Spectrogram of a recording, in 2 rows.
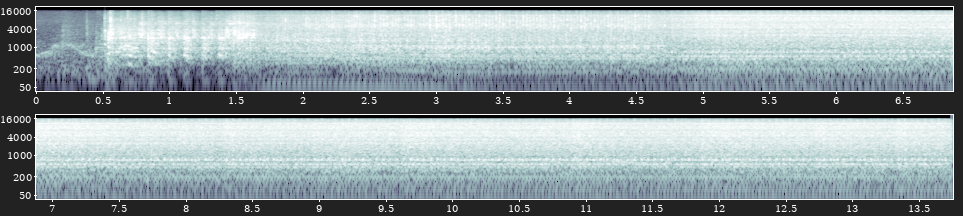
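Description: The 2.0-litre FSI four-cylinder petrol engine of a VW Passat B6 is cranked by the starter for about a second, catches and idles. It runs unevenly at first, freshly refilled after an oil and filter change, until oil pressure builds, then settles into a steadier idle about five seconds in.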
